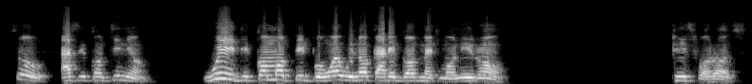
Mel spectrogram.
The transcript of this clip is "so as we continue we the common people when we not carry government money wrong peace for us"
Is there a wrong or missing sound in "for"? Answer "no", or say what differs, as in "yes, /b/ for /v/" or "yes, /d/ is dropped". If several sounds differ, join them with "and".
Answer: no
